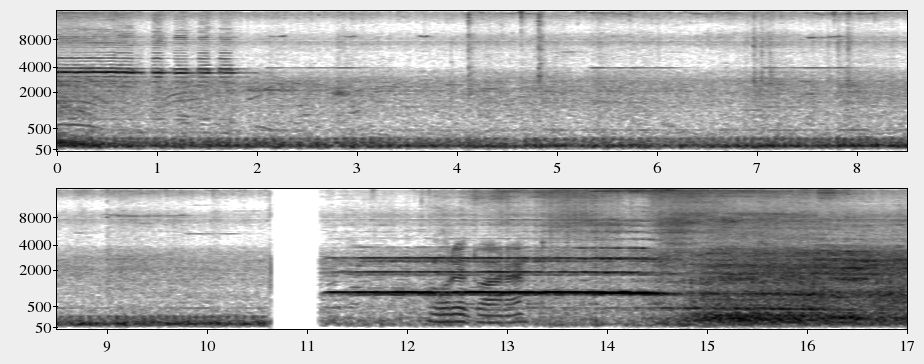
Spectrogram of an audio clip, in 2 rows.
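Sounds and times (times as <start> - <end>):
faint street noise: 0.0 - 10.6
motorcycle and car engines idling: 1.9 - 10.6.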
